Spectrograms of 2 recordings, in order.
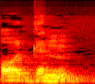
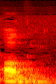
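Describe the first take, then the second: First: The second syllable has a full vowel, like gun. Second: The second syllable is reduced to a syllabic n. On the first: The speaker calls it wrong. "Not organ, gun" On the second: The speaker calls it right. "but rather organ"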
